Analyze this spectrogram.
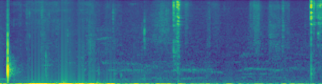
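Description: A fork scrapes against a metal bowl.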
